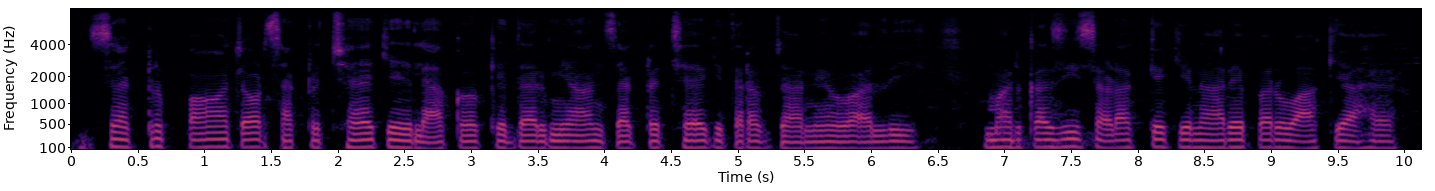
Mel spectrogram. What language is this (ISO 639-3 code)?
urd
